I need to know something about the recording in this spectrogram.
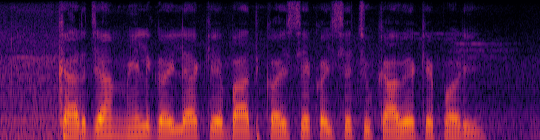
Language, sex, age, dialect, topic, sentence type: Bhojpuri, male, 31-35, Southern / Standard, banking, question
